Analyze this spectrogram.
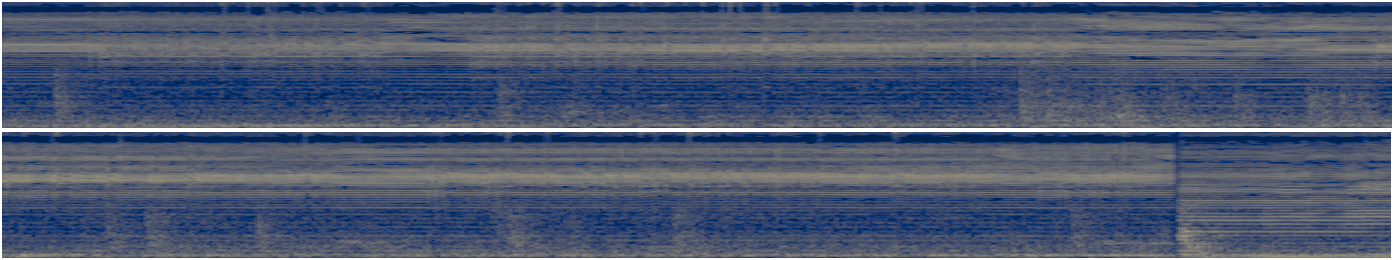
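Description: Cordless T-blade hair trimmer running with a steady high whine while marking a straight hairline around the ear. Its whine drops away abruptly near the end.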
